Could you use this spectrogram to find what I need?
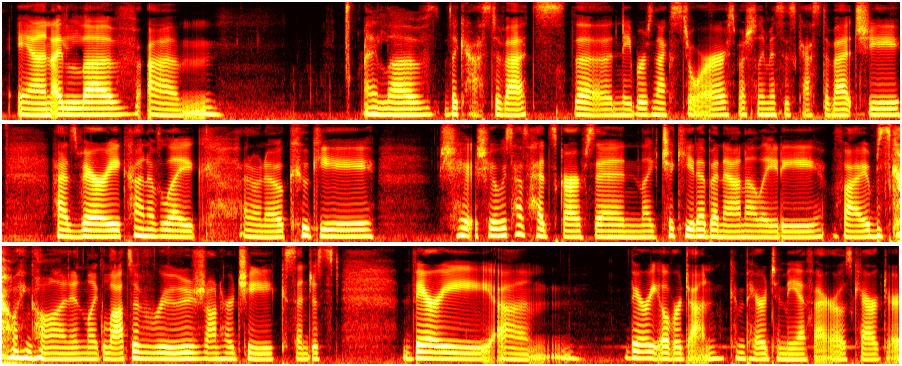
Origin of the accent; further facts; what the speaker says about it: Pennsylvania, United States; moved away; I grew up in Pennsylvania. We have a very large Amish and Mennonite population there.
